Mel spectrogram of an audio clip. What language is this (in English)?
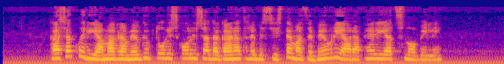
Georgian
